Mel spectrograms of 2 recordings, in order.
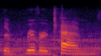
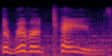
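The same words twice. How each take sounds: First: Thames is said differently from how it is spelled. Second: Thames is said close to how it is spelled. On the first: The speaker calls it right. "it's pronounced the river Thames" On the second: The speaker calls it wrong. "that's not how you pronounce the river's name"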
